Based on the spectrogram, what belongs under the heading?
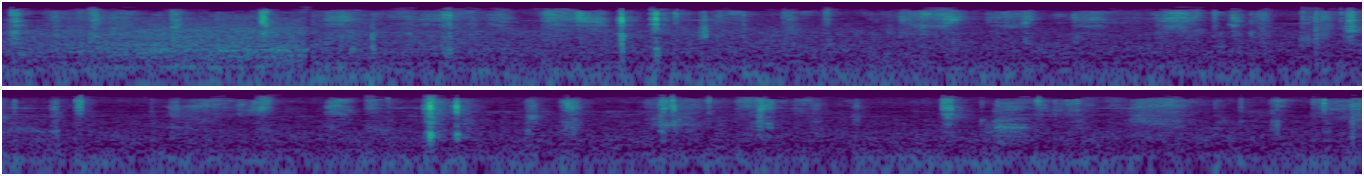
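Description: A person chewing a mouthful of barbecued meat, with wet mouth smacks and small clicks scattered throughout, and one sharper click about six seconds in.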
